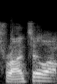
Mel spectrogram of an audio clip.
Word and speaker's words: Toronto: it wrong it's toronto it's toronto not the t is soft like the like jogging with the soft j um yeah i i'm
